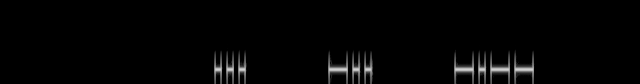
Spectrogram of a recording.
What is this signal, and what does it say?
Morse code, heard as a keyed tone, about 20 wpm, spaced as for 8 wpm, 700 Hz. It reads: SDY
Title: 184 Lesson 30e - Letter b - Three Characters 20wpm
